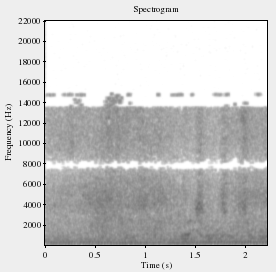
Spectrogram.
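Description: A steady low motor drone, like an engine running at an even speed, with faint voices in the background.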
